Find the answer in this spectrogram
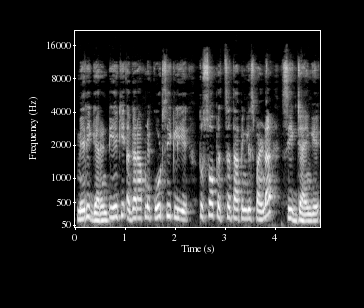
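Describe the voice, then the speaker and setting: A man's voice: high voice, lively intonation, moderate pace, darkish tone. A man teaching English reading, spelling words letter by letter and answering his own questions.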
